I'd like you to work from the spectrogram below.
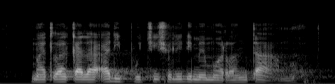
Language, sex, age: Northern Sotho, male, 18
